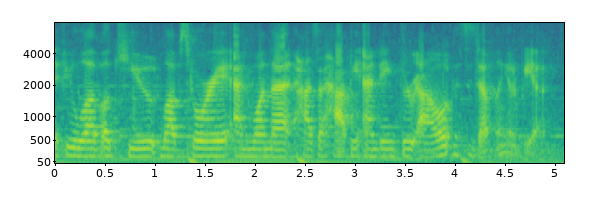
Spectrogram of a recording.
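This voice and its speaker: Noticeable background noise sits behind the recording. A woman speaks fairly quickly over it. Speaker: book vlogger. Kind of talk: casual chat. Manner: fast; animated.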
